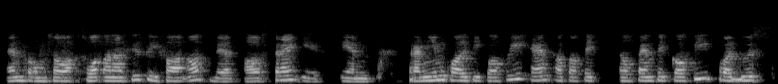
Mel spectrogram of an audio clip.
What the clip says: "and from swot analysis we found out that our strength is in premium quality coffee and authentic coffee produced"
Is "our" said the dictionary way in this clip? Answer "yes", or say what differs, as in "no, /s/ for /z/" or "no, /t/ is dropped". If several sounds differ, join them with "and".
no, /l/ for /ɹ/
